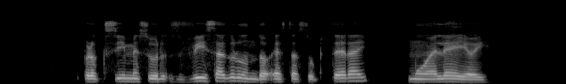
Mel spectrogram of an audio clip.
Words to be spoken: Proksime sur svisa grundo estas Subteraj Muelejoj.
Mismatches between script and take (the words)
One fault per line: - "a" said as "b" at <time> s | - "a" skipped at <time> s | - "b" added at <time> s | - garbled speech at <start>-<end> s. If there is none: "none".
none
